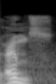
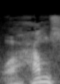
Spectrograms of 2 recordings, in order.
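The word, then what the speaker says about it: حمص: মধ্যে দ্বিতীয় বড় শহর হেমস ওরা হামস বলে হামস হোমস হেমস তিন রকমের উচ্চারণ শুদ্ধ আছে তাইলে এখানে দ্বিতীয় বৃহত্তম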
